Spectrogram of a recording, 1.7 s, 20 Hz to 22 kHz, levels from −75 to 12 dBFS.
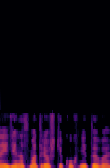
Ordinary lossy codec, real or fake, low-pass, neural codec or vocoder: MP3, 48 kbps; fake; 7.2 kHz; codec, 16 kHz, 16 kbps, FunCodec, trained on LibriTTS, 50 frames a second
